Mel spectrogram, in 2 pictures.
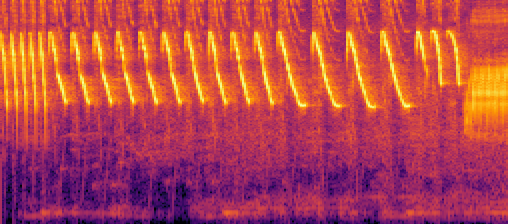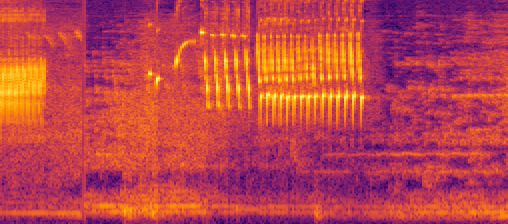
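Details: Canary singing for use as a tutor recording: a series of descending whistled swoops, a short buzzy note, a pause filled with low background noise, then a brisk high trill.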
